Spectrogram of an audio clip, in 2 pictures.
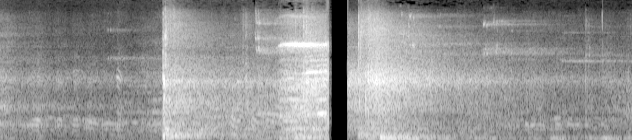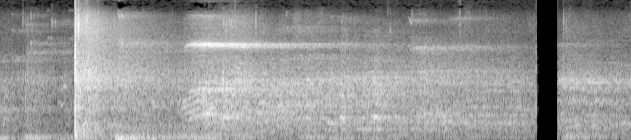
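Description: A volleyball rally in an echoing sports hall. Two sharp hits on the ball come about five and a half seconds apart, each followed by loud shouting from the players. A high steady referee's whistle sounds shortly after the second hit.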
